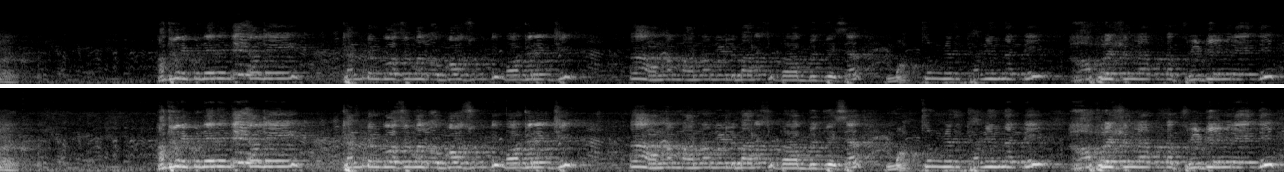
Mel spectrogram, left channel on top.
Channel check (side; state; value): left; quieter; 13.2 dB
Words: అందుకని ఇప్పుడు నేనేం చేయాలి, కంఠం కోసం మళ్ళీ ఉపవాసం ఉండి మోకరించి అన్నం నీళ్లు మానేసి ప్రార్థన చేశా. మొత్తం మీద కనిందండి, ఆపరేషన్ లేకుండా ఫ్రీ డెలివరీ అయింది.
